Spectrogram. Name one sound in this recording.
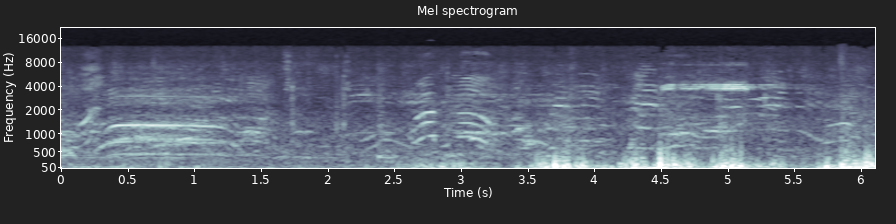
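Football players' pads thump as they collide.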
